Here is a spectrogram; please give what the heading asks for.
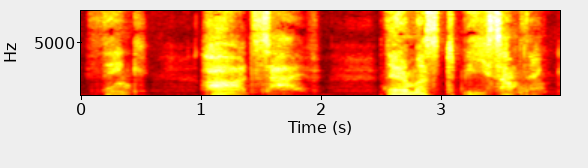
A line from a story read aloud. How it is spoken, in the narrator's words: he whispered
